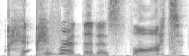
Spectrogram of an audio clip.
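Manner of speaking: laughing through a flub; real giggles. Real, not acted. Player laughing after misreading a word.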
